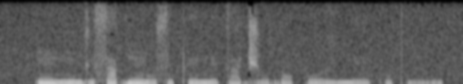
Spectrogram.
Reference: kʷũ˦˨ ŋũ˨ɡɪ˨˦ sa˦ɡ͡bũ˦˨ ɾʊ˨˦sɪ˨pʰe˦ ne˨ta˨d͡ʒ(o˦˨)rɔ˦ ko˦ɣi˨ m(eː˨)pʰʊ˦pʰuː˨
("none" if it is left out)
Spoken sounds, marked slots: o˨, eː˨

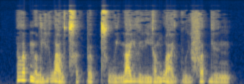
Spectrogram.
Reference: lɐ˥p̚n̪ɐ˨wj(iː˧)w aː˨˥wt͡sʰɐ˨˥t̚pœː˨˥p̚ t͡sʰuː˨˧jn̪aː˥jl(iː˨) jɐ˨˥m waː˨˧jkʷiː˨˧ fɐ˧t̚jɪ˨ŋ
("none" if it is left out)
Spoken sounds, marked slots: iː˧, iː˨˧

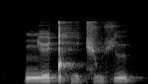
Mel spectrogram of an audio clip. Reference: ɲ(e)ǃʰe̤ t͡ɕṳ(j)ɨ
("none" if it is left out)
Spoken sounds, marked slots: e, ç

